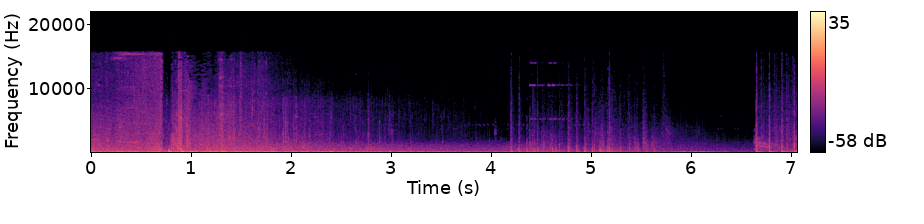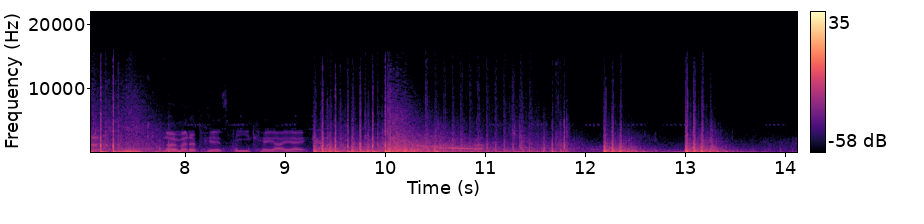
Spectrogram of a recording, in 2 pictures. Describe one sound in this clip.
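A rifle fires in rapid bursts of loud shots.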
